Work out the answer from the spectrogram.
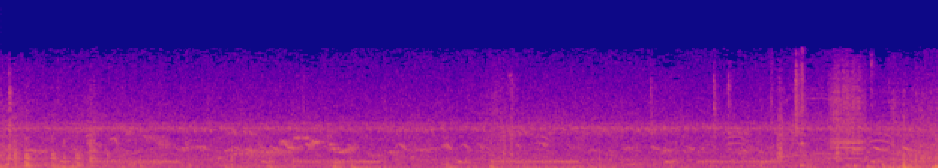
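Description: Faint bird calls: many short chirps and twitters scattered throughout, over a steady thin high hum.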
